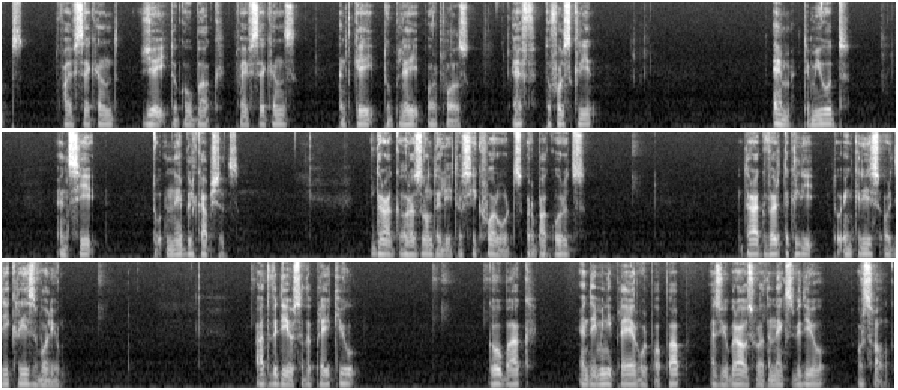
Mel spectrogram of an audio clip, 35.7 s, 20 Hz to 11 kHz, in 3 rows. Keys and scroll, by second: 1.9 j, 5.3 k, 8.7 f, 10.6 m, 13.1 c.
